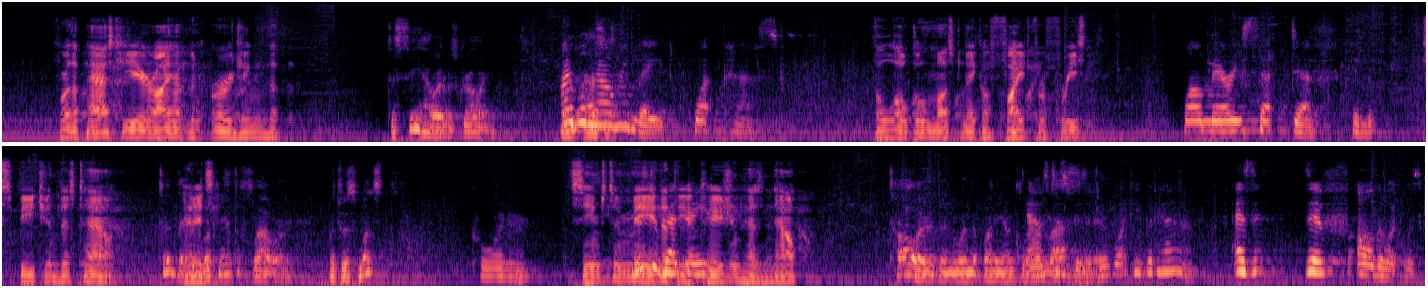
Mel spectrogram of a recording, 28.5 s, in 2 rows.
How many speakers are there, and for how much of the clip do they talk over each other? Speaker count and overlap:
three, about 13%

